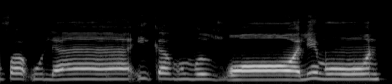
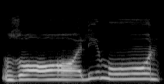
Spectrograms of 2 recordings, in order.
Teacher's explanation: ज़ा के ऊपर मोटा भी करना है, तशदीद भी है, डबल ज़ा है , और ये क्या होगा, मोटा भी पड़ा जाएगा, और एक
